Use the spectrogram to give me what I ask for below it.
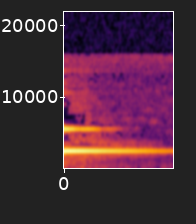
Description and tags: I hit a goblet with a spoon then used Audacity to 'remove noise', 'change pitch' (up) and changed tempo slightly.
bell, ching, ding, fx, goblet, ring, shing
